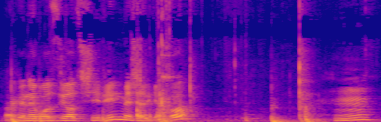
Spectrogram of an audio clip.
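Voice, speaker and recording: A man, gently coaching his child through baking at home, checking in with short questions. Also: fairly high pitch, sing-song, noisy background. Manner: patient, coaxing, keeps checking with short questions. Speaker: father cooking with his child. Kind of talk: casual instructional chat with a child. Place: home kitchen. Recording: echoey kitchen room.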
